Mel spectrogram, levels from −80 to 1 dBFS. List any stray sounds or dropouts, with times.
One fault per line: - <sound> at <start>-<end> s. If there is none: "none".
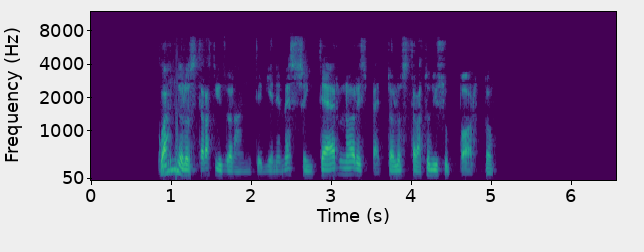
none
